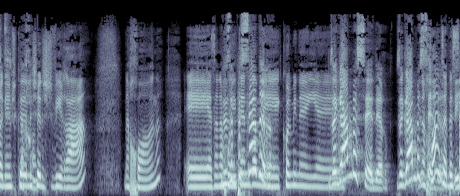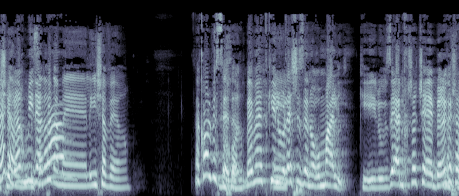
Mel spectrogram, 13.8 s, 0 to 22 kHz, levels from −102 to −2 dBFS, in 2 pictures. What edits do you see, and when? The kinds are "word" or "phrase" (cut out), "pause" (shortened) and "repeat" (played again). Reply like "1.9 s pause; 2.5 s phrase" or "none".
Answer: 11.2 s phrase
